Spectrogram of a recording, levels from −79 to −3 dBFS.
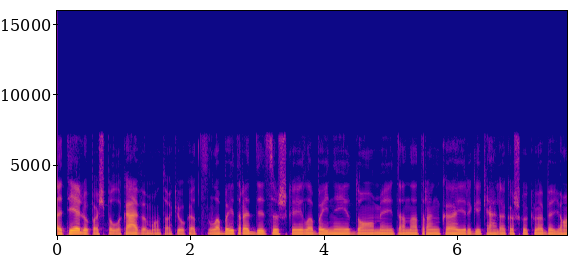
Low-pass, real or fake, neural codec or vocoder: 7.2 kHz; real; none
